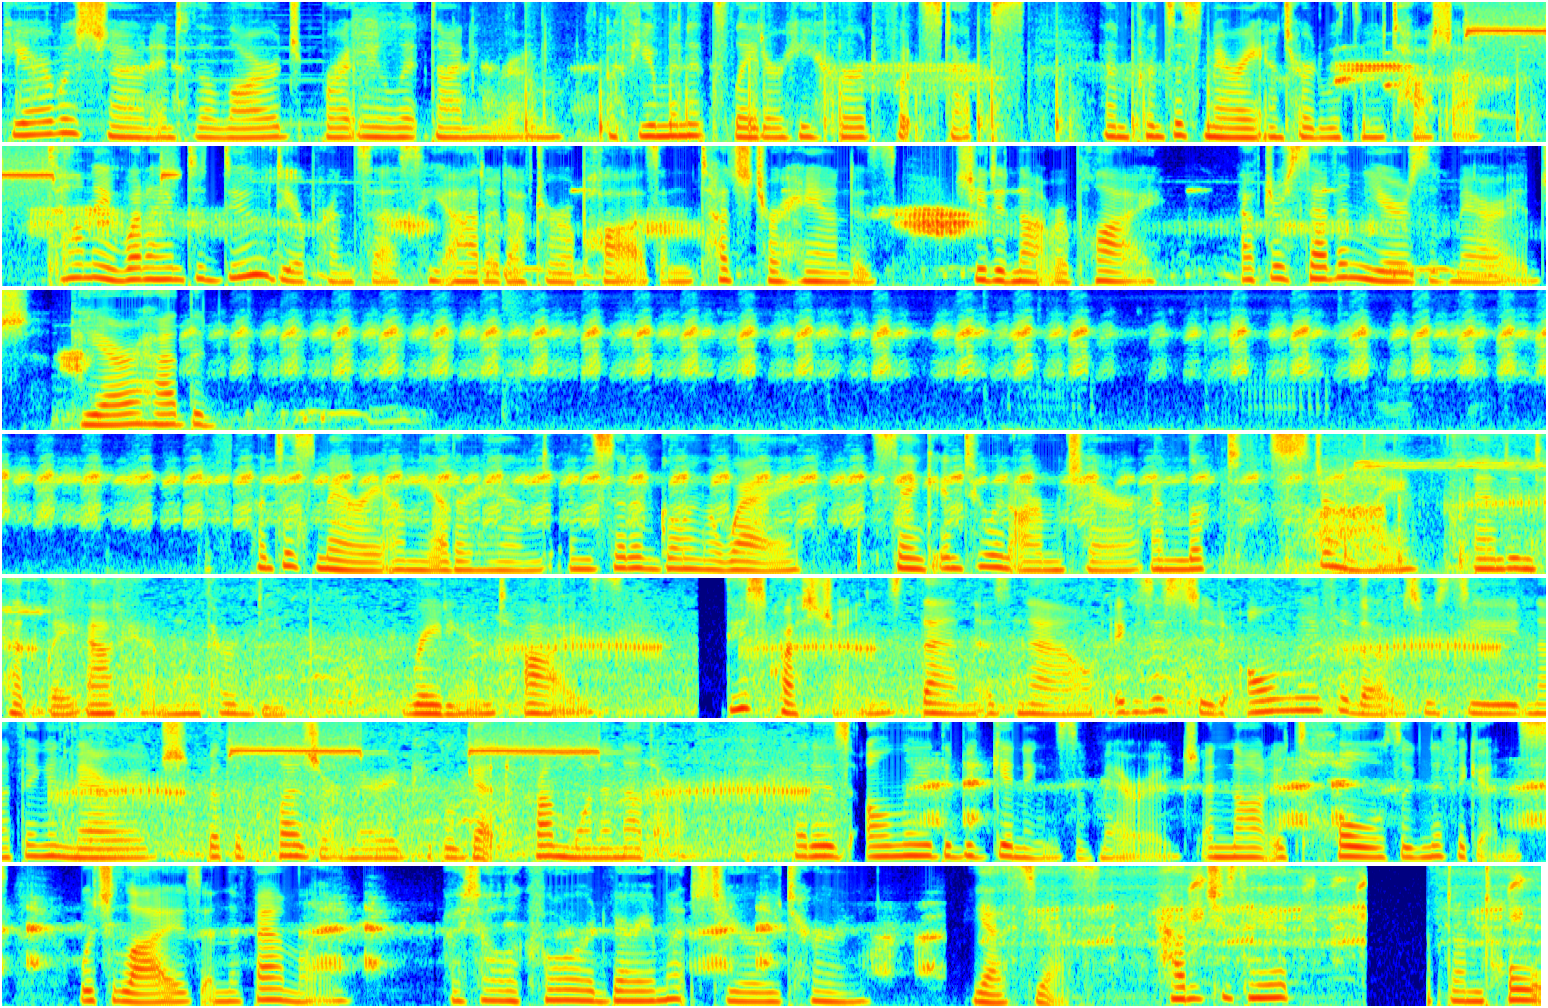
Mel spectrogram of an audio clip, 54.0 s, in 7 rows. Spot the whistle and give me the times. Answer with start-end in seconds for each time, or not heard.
7.3-8.7, 29.9-31.2, 39.7-41.7.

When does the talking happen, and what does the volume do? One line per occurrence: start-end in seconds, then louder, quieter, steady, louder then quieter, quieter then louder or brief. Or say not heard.
0.0-16.6 steady
24.1-53.9 steady.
